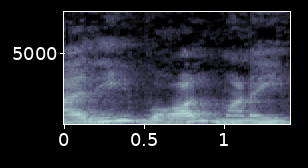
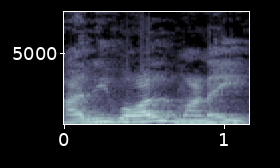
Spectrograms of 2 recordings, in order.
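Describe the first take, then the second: Both takes have the same delivery.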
